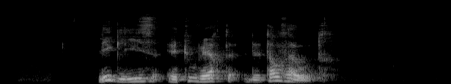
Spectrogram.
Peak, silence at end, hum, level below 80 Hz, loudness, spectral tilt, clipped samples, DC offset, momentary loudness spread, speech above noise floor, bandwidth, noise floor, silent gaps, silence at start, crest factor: -14 dBFS; 1.2 s; none; -80 dBFS; -30 LUFS; -6.5 dB/octave; under 0.1%; under 0.1%; 9 LU; 45 dB; 11 kHz; -74 dBFS; none; 1 s; 18 dB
